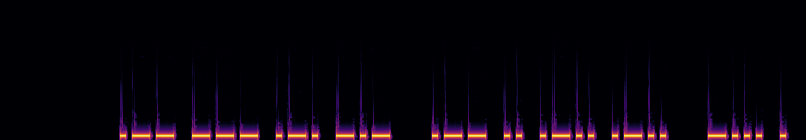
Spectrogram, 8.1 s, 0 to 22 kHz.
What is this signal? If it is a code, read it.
Morse code, heard as a keyed tone, about 21 wpm, 700 Hz. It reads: WORK WILL BE
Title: Sentences from Top 1000 Words - Review Part 6 - 20wpm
